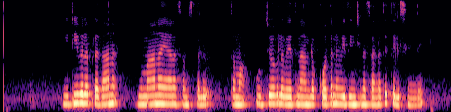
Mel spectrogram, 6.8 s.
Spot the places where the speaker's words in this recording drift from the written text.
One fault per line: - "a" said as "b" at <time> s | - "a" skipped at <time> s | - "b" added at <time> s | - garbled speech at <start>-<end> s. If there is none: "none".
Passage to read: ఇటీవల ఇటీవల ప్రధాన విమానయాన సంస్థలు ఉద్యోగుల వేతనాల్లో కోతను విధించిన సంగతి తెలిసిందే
- "ఇటీవల" skipped at 1.3 s
- "తమ" added at 3.5 s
